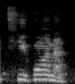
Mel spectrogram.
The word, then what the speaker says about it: Tijuana: It's simply Tijuana. It's There's no A between the I and the J. It's Tana. Tijuana.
